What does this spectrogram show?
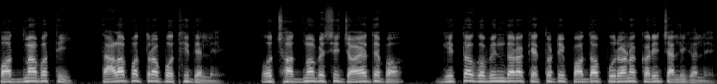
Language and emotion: Odia, neutral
